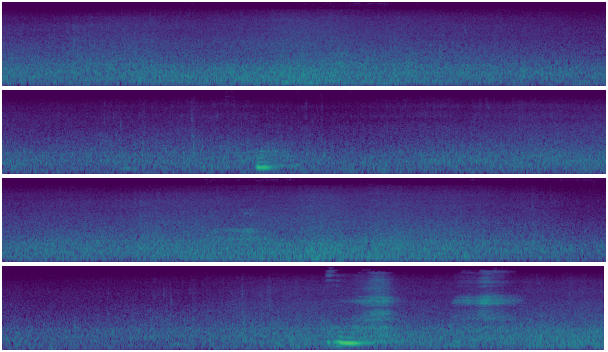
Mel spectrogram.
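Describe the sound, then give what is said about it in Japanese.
Soft, steady ocean surf washes against a rocky shore in slow rolling surges, hushed, with a couple of brief sharp calls cutting through near the end. “別に、ずっとそこにいてもいいけど、私は海眺めてるだけだし。”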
